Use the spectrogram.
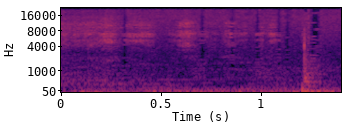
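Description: An equation being written by hand, with a soft continuous scratch of pen on paper close up and a sharper tap near the end.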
